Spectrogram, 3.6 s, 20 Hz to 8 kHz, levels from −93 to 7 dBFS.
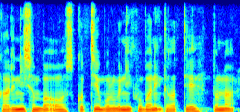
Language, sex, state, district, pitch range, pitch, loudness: Garo, male, Meghalaya, North Garo Hills, 100-115 Hz, 105 Hz, -14 LUFS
